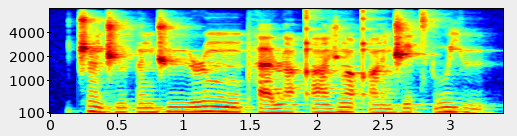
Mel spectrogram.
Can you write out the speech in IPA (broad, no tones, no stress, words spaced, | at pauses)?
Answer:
ʈ͡ʂə̃d͡ʒɯʔə̃nd͡ʒʉː ɹũːpʰaɹã qʼã ʒõqʼõɾə̃d͡ʒe t͡sʼujʉ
